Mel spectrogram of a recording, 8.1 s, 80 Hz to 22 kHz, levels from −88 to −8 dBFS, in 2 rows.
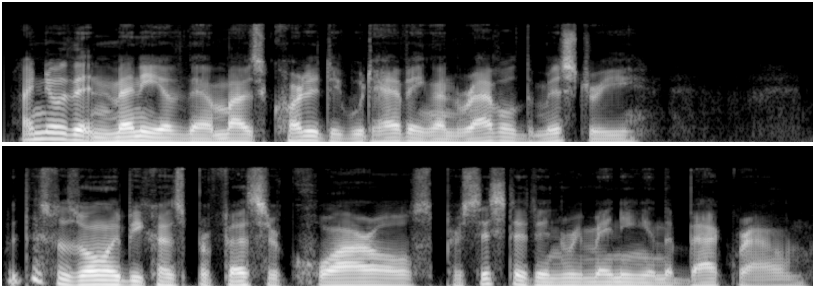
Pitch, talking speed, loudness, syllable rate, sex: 105 Hz, 205 wpm, -19 LUFS, 6.8 syllables/s, male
